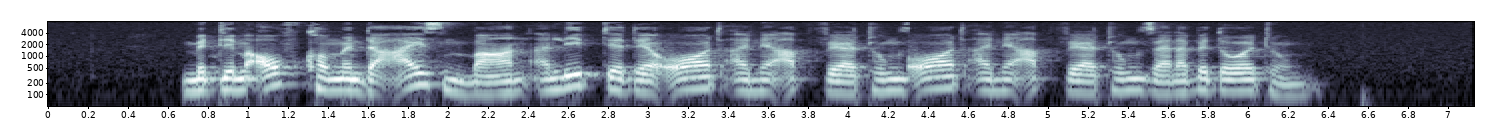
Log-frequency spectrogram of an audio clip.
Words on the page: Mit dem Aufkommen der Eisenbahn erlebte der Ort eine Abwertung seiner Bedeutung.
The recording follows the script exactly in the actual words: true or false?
false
